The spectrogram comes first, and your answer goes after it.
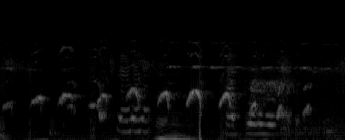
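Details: Golden Retriever puppies playing with a small child; a run of about a dozen short, high, squeaky whimpers and yelps, some rising then falling, with a woman talking in Malayalam throughout.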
